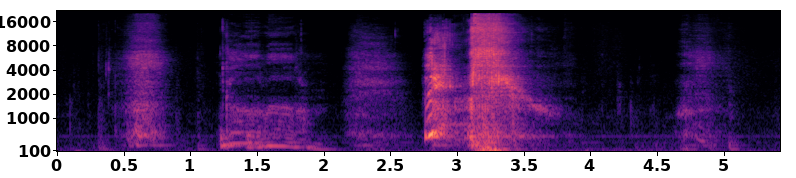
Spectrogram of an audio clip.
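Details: Allergy sneezing fit, rapid and intense: several sneezes in quick succession with short gasping intakes between them.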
